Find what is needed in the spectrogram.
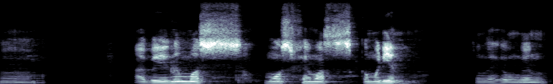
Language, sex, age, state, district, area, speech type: Bodo, male, 18-30, Assam, Udalguri, urban, spontaneous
